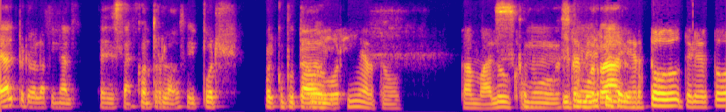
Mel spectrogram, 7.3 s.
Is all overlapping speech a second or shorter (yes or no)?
no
